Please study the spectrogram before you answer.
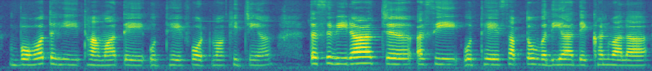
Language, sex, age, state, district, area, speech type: Punjabi, female, 30-45, Punjab, Amritsar, rural, spontaneous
